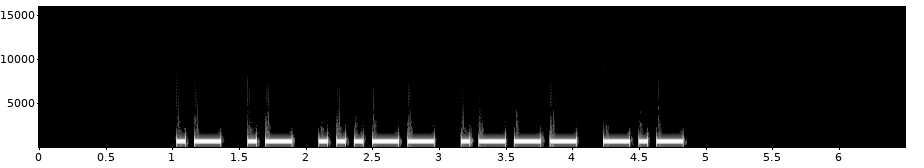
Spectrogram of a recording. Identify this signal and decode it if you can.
Morse code, heard as a keyed tone, about 18 wpm, 700 Hz. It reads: AA3JK
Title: Speed Racing - USA 2x2 Call Signs 15wpm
